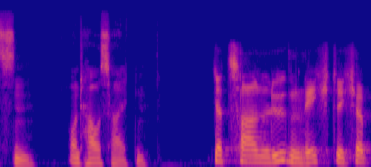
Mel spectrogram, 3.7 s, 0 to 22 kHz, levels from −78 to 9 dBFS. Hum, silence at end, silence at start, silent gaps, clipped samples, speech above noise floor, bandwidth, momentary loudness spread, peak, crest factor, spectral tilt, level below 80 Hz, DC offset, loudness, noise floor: none; 0 s; 0 s; none; under 0.1%; 41 dB; 16 kHz; 14 LU; -6 dBFS; 20 dB; -4 dB/octave; -66 dBFS; under 0.1%; -26 LUFS; -68 dBFS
